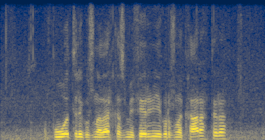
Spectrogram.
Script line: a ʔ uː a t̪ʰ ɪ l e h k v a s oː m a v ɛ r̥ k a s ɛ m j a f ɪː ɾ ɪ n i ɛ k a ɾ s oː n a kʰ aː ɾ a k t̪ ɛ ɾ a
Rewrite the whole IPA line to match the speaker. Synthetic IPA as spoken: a p uː a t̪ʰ ɪ l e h k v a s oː n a v ɛ r̥ k a s ɛ m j ɛ f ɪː ɾ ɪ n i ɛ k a ɾ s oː n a kʰ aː ɾ a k t̪ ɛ ɾ a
